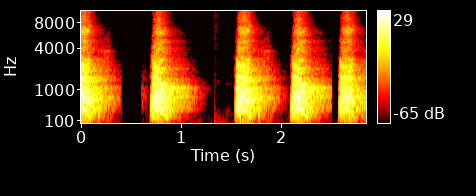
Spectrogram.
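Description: A domestic dog gives five loud, harsh barks in quick, slightly uneven succession.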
